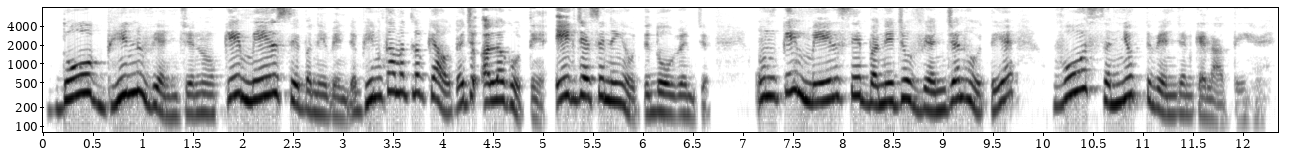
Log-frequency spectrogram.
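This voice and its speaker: A woman's voice: on the high side, sing-song, normal speed, darkish tone. A woman teacher giving a class lesson, asking questions and answering them herself, drawing out sounds as examples.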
